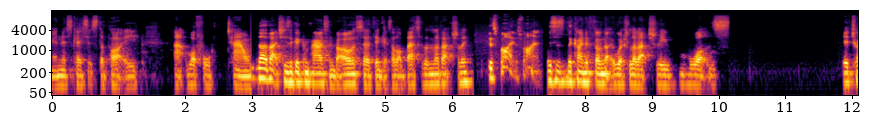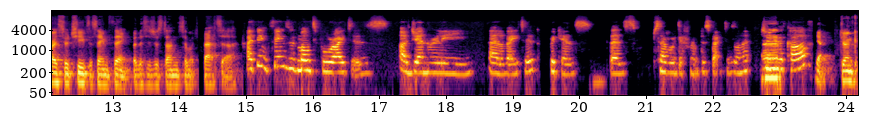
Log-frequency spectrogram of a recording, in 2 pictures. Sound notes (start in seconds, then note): 9.9 silence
